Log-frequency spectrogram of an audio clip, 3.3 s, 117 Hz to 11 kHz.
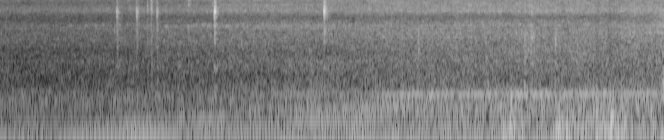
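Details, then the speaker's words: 2006 Trailblazer pulling away in gear after the starter fix: low, even engine rumble with no repeating metallic ting, the marble-in-a-tin-can noise on take-off is gone; normal take-off. "yes that noise is gone so hey guys thanks for sticking with me through the video all right guys and just like that no more noise and we are done"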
